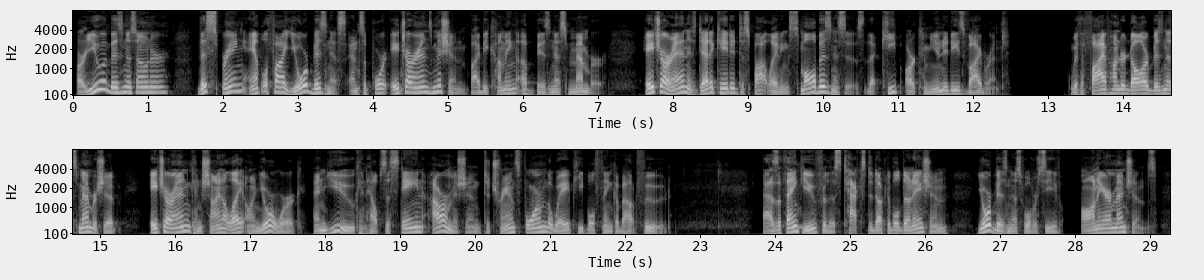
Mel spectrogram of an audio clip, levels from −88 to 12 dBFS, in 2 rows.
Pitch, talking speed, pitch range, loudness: 115 Hz, 155 wpm, 100-155 Hz, -20 LUFS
